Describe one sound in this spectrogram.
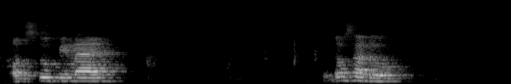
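A man speaks calmly and clearly nearby, pausing between phrases.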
